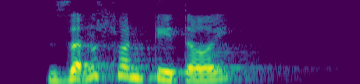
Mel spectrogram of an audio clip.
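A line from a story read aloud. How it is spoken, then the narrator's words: Sharp shout. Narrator (Vietnamese): Sở Trường Cảnh quát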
